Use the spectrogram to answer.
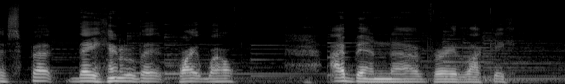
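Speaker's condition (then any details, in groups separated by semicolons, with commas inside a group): ALS; over two years since diagnosis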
